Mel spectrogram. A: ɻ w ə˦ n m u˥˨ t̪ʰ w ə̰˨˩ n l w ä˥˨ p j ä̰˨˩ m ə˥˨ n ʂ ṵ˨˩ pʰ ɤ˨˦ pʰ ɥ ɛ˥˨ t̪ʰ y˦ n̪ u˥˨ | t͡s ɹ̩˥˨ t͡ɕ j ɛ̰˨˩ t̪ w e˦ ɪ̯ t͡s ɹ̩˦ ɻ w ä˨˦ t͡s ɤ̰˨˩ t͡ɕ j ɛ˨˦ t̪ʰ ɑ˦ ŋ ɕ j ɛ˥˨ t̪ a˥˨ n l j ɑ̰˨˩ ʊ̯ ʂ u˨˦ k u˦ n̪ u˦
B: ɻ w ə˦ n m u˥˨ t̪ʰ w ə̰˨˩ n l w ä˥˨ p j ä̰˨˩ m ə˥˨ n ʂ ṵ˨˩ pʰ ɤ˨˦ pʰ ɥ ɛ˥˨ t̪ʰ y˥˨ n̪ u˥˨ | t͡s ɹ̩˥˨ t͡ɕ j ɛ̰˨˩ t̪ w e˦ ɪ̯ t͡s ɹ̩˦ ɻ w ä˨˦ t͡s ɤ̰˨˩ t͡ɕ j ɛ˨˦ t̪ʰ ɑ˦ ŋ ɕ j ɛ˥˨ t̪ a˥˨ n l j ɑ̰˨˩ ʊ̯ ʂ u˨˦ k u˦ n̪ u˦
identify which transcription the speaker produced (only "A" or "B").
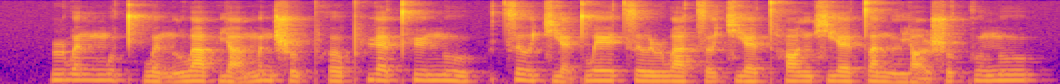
A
